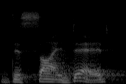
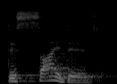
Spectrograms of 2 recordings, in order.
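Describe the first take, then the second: First: The ending is said with an 'ed' sound. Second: The ending is said with an 'id' sound. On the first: The speaker calls it wrong. "instead of saying" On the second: The speaker calls it right. "we'll say ... It's a real did pronunciation"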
